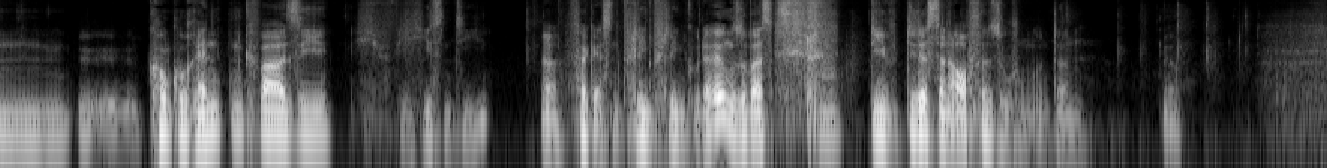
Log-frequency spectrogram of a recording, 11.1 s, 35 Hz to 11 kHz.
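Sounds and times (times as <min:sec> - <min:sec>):
speech: 0:01.2 - 0:09.1, 0:09.7 - 0:09.9
fidget cube clicking: 0:04.3 - 0:04.7, 0:08.8 - 0:11.0.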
